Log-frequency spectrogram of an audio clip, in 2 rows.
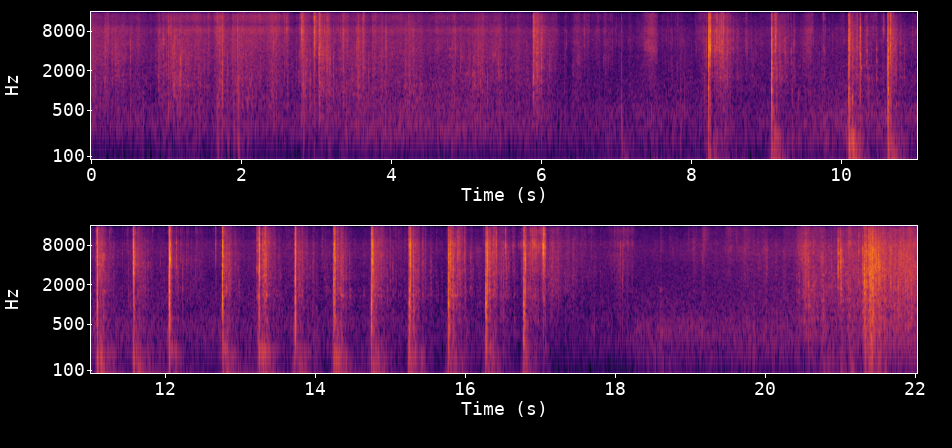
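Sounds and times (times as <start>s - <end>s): wood being chopped: 8.1s - 17.2s.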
